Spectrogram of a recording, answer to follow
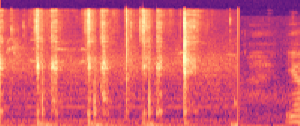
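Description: Kitchen knife chopping thick green onion (daepa) on a wooden cutting board: about eight quick, uneven chops that stop about a second and a half in.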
